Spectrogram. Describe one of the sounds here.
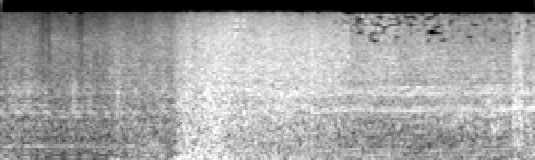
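Tyres splash through water.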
